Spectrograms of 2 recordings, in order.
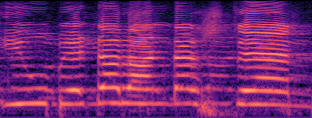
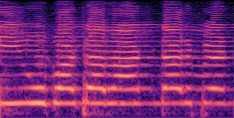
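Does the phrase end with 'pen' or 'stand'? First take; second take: stand; pen. First: The phrase is clear and ends in 'stand'. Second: The phrase is garbled and ends in 'pen'. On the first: The speaker calls it right. "বলো you বেটার আন্ডারস্ট্যান্ড" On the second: The speaker calls it wrong. "ওটা you বাটার আন্ডার পেন নয়"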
